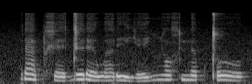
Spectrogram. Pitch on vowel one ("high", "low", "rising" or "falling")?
falling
